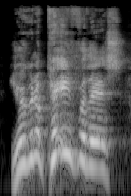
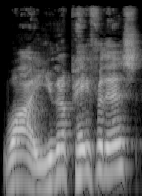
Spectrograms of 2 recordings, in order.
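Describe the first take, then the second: First: High, loud furious threat; enraged, punching the words; spitting anger. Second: Louder, higher, incredulous asking; sceptical, pointed question; challenging question. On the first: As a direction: shout the threat at full force. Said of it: "spat the customer". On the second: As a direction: ask it as a challenge. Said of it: "asked the man". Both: A narrator's reading.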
